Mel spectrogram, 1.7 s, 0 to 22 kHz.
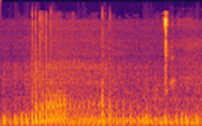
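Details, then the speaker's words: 1997 Honda Magna VF750C V4 rebuilt after a wreck, ridden on the highway at night after sitting a couple of weeks; runs rough and uneven, stumbling instead of pulling cleanly, not fully engaged; hesitation under acceleration, gummed carburetors suspected. "When you're riding, you can hear that it is not, I'd like to say breathing, but it's not fully engaged. You can hear the difference from a healthy Magna to the non-healthy Magna."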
